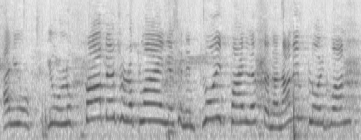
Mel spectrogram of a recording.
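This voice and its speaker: An actress playing a brisk, bossy, sharp-tongued older woman who runs a small airline, in a radio sitcom. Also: very high voice, slight background noise. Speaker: airline owner.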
